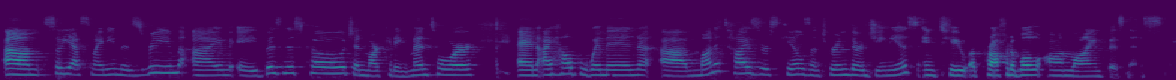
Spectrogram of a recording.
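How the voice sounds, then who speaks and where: A woman answering casually as an interview guest, earnest and somewhat halting as she searches for words. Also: a little high, a bit bright. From North Africa and France. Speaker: podcast guest, business coach.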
